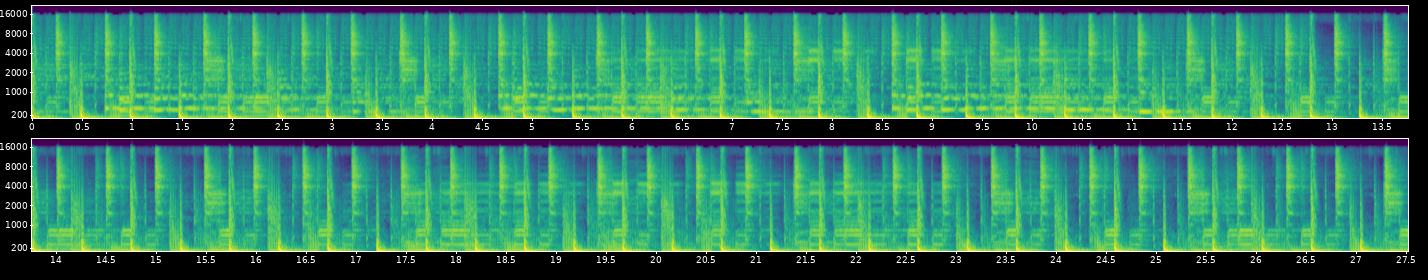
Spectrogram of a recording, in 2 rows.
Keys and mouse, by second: 0.6 click, 4.1 click, 5.3 right click, 6.4 click, 10.1 BackSpace, 11.0 click, 12.8-15.2 typing, 17.2 typing, 19.6 typing, 22.2 click.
